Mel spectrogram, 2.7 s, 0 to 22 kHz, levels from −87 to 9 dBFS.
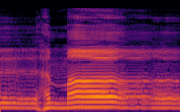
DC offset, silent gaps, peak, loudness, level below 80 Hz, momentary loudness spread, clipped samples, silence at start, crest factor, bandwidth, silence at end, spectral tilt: under 0.1%; none; -2 dBFS; -18 LUFS; -68 dBFS; 14 LU; under 0.1%; 0 s; 16 dB; 16 kHz; 0 s; -5 dB/octave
